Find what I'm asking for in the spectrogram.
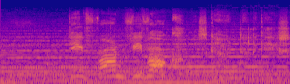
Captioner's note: speaking in foreign language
